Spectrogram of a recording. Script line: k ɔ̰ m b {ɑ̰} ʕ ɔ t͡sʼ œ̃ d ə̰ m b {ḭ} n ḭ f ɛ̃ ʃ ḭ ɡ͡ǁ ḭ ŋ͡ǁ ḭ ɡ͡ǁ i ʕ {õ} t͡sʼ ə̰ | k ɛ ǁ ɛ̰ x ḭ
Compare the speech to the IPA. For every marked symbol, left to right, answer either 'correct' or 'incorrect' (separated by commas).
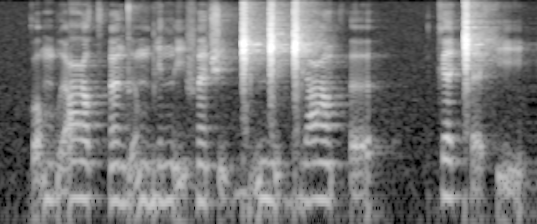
incorrect, incorrect, incorrect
